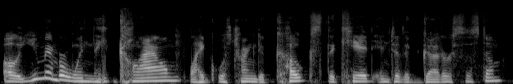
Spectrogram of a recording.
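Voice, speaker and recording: A man in his thirties from Florida, co-hosting a casual comedy podcast with a baritone voice and playful, mock-serious banter. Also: expressive, normal speed, a little mellow, no echo, clean studio sound. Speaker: podcast co-host.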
